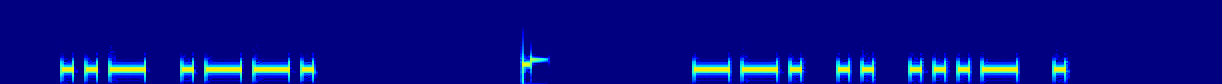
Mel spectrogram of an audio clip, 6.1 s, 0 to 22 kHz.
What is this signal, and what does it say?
Morse code, heard as a keyed tone, about 20 wpm, 700 Hz. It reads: UP GIVE
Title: Sets of 2 Words - New Word Drill - 20wpm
